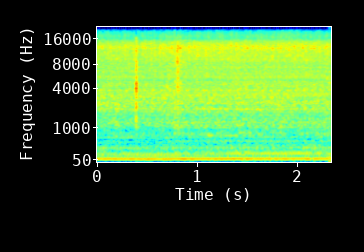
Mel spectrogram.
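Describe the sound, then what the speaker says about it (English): A Porsche Cayman GT4 engine settles into a loud, steady idle right after starting. The low mechanical rumble stays close, and a couple of faint brief clicks can be heard near the beginning. "So you stick that bad boy right in that little slot right there and turn it. And there she goes. Car starts up."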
